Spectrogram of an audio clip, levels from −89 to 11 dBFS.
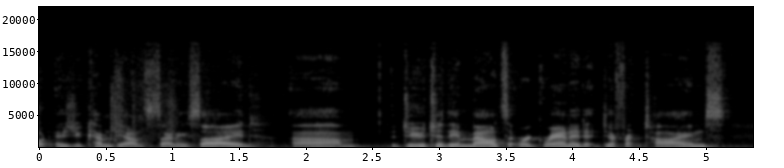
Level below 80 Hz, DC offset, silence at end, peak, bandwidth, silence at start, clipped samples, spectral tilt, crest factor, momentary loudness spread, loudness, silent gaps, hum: -84 dBFS; under 0.1%; 0.25 s; -18 dBFS; 16.5 kHz; 0 s; under 0.1%; -4.5 dB/octave; 20 dB; 10 LU; -38 LUFS; none; none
